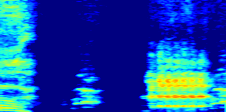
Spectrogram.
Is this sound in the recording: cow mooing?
yes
